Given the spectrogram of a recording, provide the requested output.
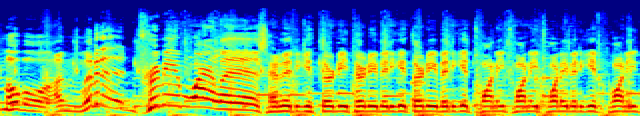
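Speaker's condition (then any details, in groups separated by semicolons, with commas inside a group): No condition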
